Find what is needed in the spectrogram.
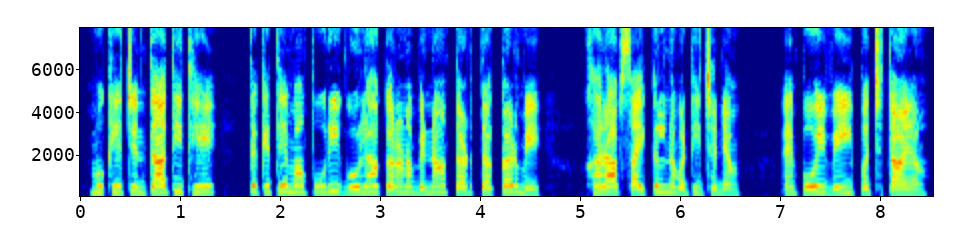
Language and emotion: Sindhi, fearful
